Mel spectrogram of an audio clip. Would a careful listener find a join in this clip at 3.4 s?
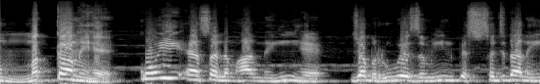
no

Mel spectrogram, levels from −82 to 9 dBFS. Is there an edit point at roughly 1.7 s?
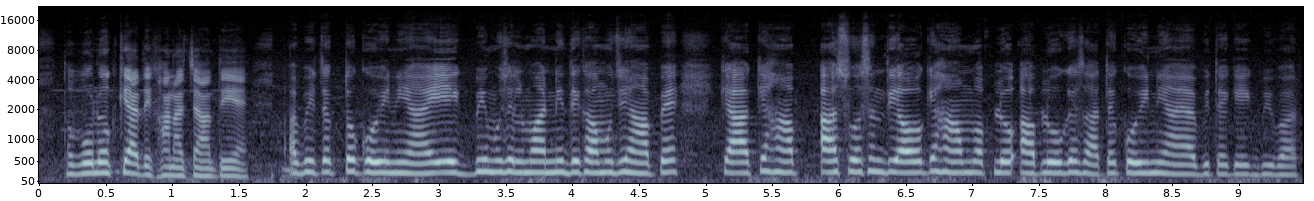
yes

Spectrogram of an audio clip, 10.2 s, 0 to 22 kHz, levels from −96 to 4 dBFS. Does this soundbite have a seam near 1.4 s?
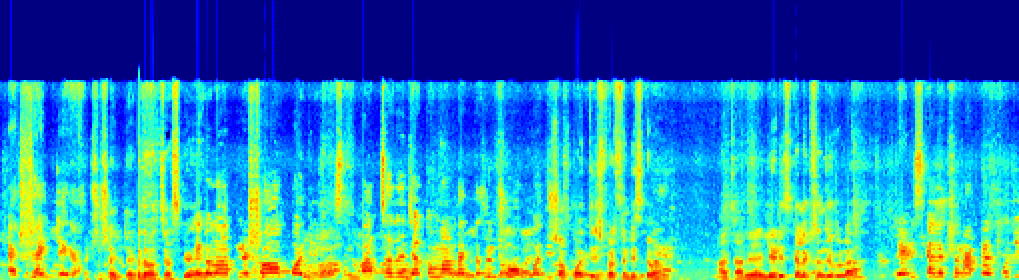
yes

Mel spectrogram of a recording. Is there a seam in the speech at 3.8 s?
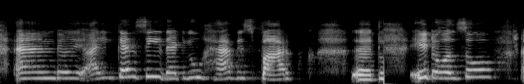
yes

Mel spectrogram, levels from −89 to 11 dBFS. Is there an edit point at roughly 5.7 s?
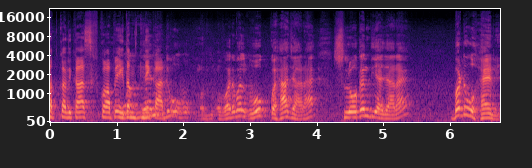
no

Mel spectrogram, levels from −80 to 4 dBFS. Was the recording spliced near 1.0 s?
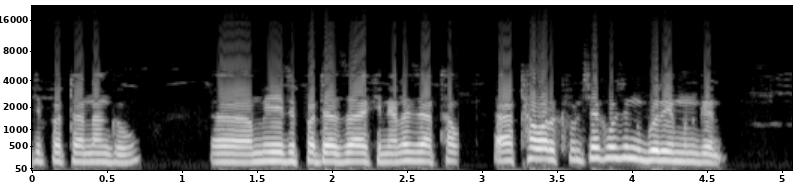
no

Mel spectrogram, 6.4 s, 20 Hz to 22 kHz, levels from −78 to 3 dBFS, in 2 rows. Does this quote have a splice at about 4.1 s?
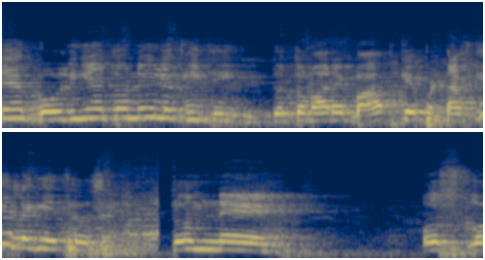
yes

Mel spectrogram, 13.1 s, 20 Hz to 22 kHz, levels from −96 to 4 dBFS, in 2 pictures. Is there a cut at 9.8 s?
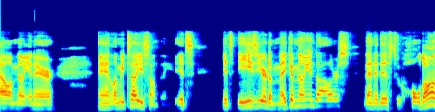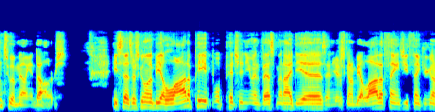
no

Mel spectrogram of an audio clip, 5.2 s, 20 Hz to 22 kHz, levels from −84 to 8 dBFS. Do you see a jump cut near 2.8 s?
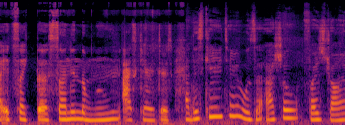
yes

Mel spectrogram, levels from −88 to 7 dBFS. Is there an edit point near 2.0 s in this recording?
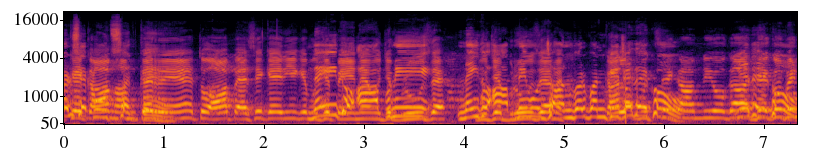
no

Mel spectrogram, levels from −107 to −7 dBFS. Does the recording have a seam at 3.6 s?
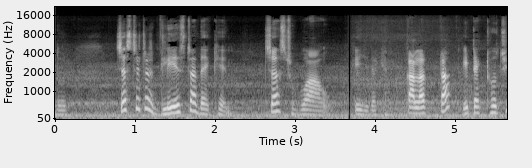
yes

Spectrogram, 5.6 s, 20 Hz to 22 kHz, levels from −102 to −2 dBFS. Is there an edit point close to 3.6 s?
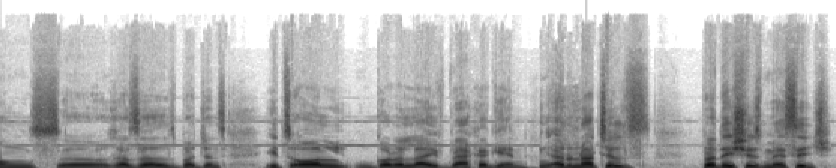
yes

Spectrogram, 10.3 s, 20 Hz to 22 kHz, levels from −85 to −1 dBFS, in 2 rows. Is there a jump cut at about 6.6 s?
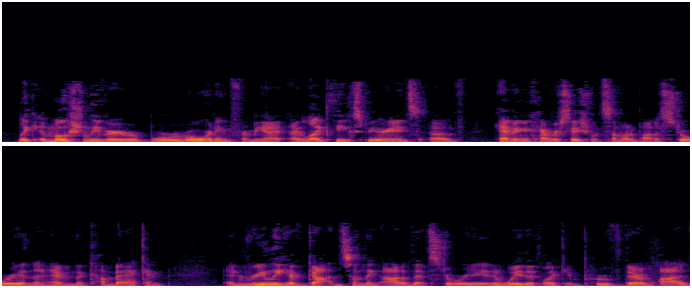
no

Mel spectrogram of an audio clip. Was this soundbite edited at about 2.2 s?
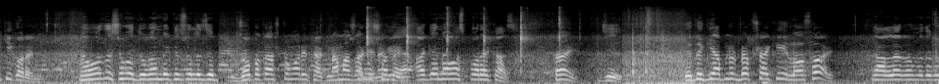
yes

